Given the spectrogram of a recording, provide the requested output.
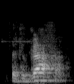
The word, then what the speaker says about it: photographer: And the second one is, you see, photographer, photographer, photographer, photographer.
